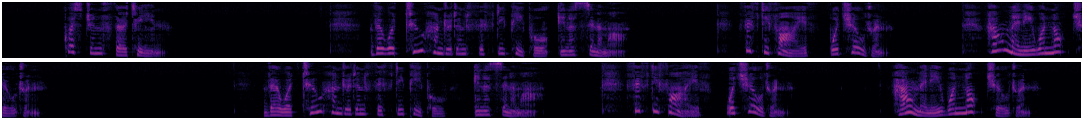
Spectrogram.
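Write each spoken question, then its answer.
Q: 55 were children. How many were not children?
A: 195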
